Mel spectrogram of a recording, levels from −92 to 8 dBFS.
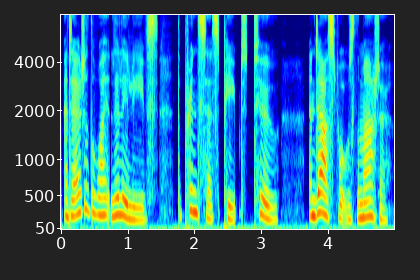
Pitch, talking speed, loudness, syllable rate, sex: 210 Hz, 205 wpm, -20 LUFS, 5.5 syllables/s, female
